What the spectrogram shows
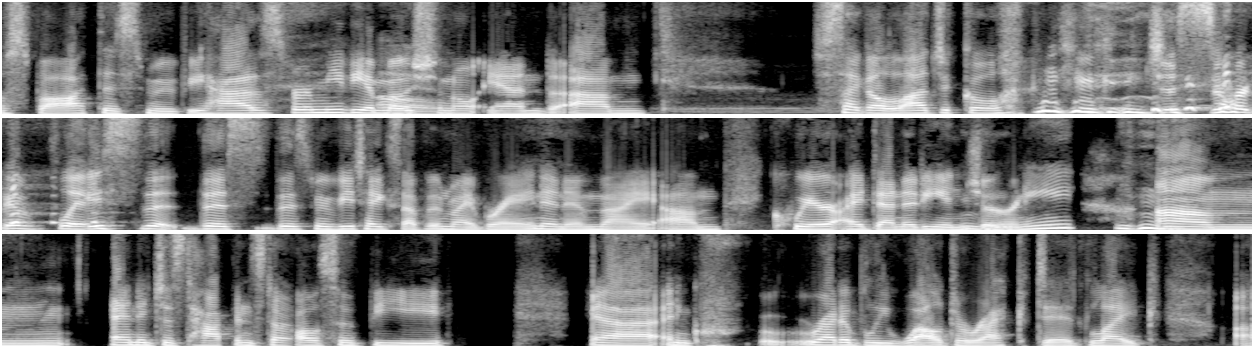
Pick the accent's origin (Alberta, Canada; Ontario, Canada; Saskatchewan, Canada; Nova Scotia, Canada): Ontario, Canada; Toronto; I'm from Toronto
